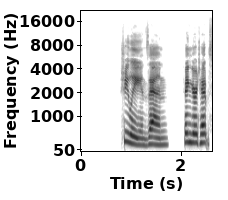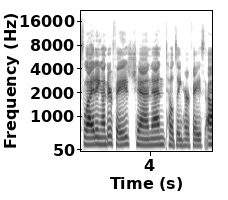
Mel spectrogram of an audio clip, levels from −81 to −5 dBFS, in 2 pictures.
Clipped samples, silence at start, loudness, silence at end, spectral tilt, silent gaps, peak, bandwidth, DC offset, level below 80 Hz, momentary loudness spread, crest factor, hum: under 0.1%; 0.8 s; -21 LUFS; 0 s; -3 dB/octave; 1.76-2.02 s; -4 dBFS; 17 kHz; under 0.1%; -80 dBFS; 11 LU; 18 dB; none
